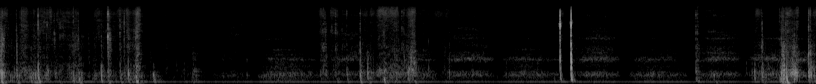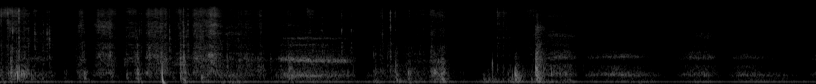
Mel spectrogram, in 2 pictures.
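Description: A VHS cassette being handled and slid out of its cardboard slipcase: irregular rustling and scraping of cardboard and plastic, with a sharp click about six seconds in and a few softer knocks.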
